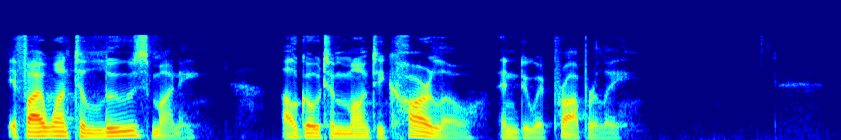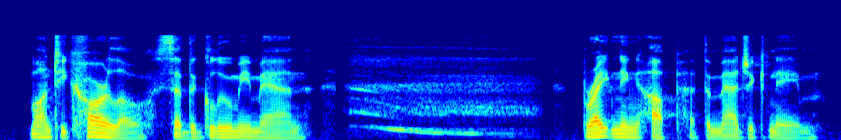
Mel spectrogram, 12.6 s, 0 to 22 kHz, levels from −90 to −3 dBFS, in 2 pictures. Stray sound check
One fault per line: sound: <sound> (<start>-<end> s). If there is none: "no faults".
sound: sigh (8.9-10.4 s)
